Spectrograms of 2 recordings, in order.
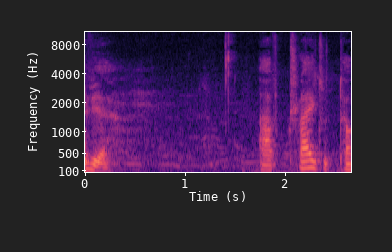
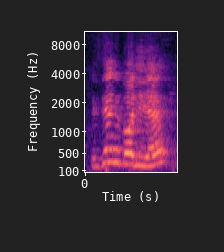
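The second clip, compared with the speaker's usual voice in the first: calling out; 10 semitones higher, faster than usual. Acted. Father calling, growing louder.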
